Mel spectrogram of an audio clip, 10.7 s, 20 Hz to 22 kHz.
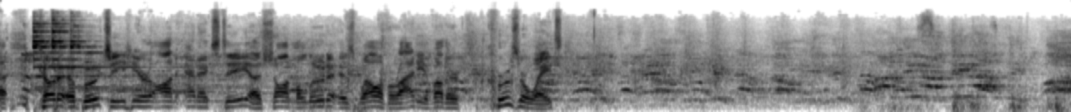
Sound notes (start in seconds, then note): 1.9 bell ringing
